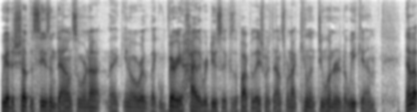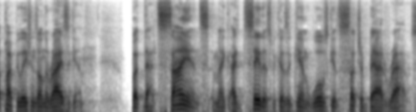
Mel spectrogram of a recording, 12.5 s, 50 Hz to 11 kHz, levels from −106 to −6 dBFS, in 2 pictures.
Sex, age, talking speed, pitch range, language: male, 40-59, 260 wpm, 90-110 Hz, English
